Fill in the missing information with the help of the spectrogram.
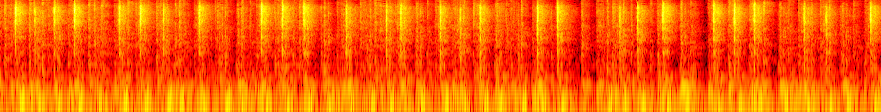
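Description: Fingertips type steadily on a vintage light blue portable manual typewriter with a metal body, and one hand reaches to the carriage lever. A quick run of sharp, bright key clacks, each dying away fast, sits over a steady low rumble.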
